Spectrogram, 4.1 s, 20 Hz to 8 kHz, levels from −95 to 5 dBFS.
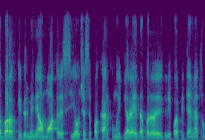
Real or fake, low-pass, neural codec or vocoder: fake; 7.2 kHz; codec, 24 kHz, 6 kbps, HILCodec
